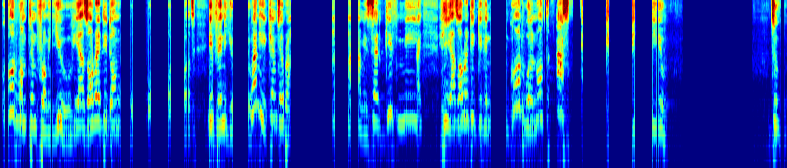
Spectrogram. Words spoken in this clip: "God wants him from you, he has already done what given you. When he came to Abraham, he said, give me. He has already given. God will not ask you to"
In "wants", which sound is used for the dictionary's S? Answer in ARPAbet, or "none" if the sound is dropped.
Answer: TH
